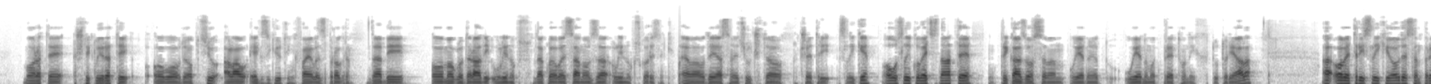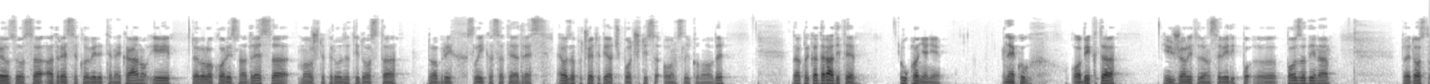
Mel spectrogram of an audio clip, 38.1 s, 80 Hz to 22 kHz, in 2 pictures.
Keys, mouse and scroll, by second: 0.3 click, 1.3 click, 8.6 click, 16.8 click, 18.3 click, 19.7 click, 29.1-30.1 ctrl+scroll up 2, 30.4 ctrl+scroll down 2.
